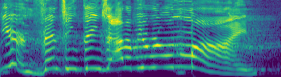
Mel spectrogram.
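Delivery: very high, daft, silly comedy-sketch squeak. Reading a quoted passage the way the speaker heard it, Monty Python voice. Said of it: "my Monty Python Python voice".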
